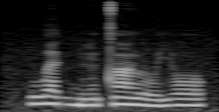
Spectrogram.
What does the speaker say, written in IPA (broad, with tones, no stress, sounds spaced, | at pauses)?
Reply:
w ɛ˧ ɡ͡b ĩ˨ t ã˧ l u˨ j o˧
